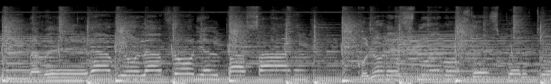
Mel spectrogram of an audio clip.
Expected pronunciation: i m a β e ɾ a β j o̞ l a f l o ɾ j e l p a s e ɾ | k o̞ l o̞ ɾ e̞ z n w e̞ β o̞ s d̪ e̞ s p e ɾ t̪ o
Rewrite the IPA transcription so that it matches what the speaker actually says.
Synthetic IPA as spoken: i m a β e ɾ a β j o̞ l a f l o ɾ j a l p a s a ɾ | k o̞ l o̞ ɾ e̞ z n w e̞ β o̞ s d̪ e̞ s p e ɾ t̪ o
